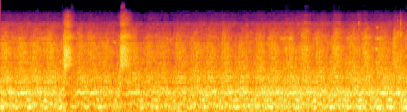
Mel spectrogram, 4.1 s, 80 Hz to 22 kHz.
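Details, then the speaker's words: Datsun 240Z freshly assembled engine with SU carburetors: steady starter cranking with sharp pops backfiring through the carburetors; ignition timing 180 degrees off with distributor rotor pointing wrong way, plug wires reversed to test. "that's what it sounds like when you're 180 degrees off, backfiring through the SUs."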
